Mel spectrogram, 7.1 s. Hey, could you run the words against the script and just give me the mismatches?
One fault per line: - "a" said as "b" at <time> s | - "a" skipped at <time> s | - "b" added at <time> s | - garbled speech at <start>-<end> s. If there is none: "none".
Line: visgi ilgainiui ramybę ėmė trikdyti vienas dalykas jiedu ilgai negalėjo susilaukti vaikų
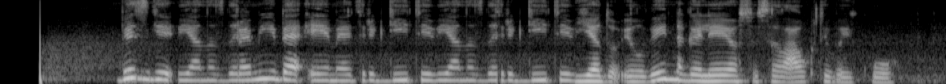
- "ilgainiui" said as "vienas" at 1.4 s
- "dalykas" said as "trikdyti" at 3.8 s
